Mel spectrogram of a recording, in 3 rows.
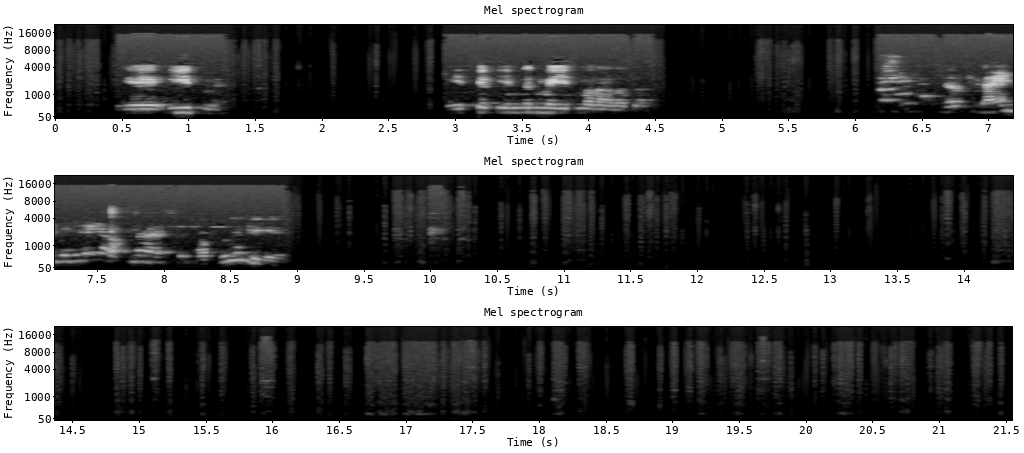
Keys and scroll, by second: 6.4-9.7 typing, 10.3 Return.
